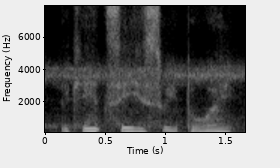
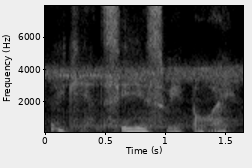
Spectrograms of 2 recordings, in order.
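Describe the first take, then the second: First: Said in the usual way. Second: Tender whisper, much softer. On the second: Real, not acted. Owner reassures her sweet boy, tender whisper. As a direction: whisper it close so only he hears.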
